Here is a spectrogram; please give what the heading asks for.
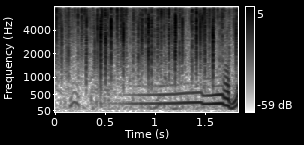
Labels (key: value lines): label: biophony, cascading saw
recorder: SoundTrap 600 or HydroMoth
